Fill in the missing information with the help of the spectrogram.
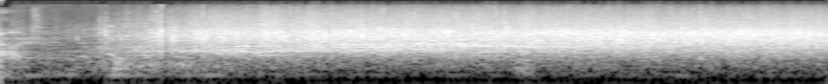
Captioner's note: applause and cheering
